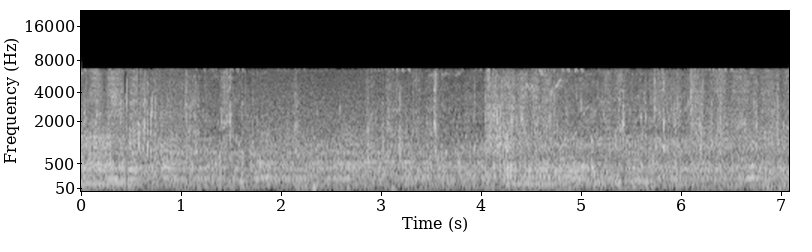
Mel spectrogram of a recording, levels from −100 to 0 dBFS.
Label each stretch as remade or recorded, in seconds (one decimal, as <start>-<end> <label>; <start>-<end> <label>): 0.0-1.1 recorded; 1.1-1.8 remade; 1.8-3.5 recorded; 3.5-4.2 remade; 4.2-4.9 recorded; 4.9-6.1 remade; 6.1-7.1 recorded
